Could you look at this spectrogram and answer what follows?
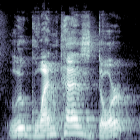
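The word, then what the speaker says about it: Luguentz Dort: Best value would be um dude, how do you how do you actually pronounce Lou's name? Luguentes Dort.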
